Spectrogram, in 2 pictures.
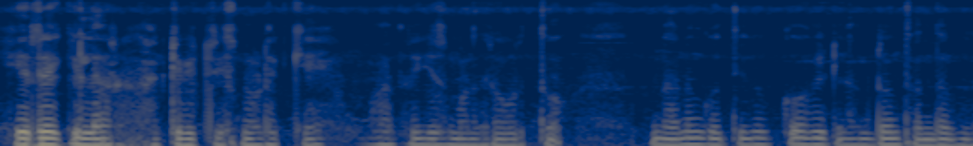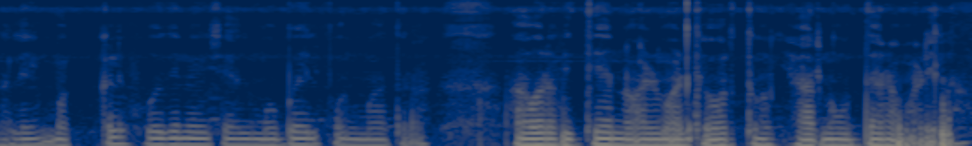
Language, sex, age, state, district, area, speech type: Kannada, male, 18-30, Karnataka, Kolar, rural, spontaneous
